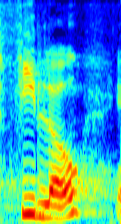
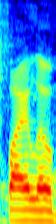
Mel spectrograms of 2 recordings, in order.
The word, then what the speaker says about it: Philo: As Junior was reminding me, it's actually pronounced Philo in the Greek, but nonetheless, everybody says Philo because we are anglicized and domineering colonizers, apparently.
